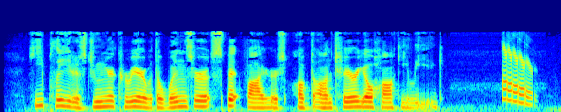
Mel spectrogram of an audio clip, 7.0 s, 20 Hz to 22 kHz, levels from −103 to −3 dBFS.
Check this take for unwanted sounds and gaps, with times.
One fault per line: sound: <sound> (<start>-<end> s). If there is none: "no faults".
sound: chirp (6.3-6.7 s)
